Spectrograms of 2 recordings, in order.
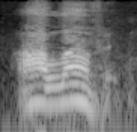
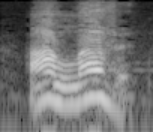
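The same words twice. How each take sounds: The two takes are said the same way.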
